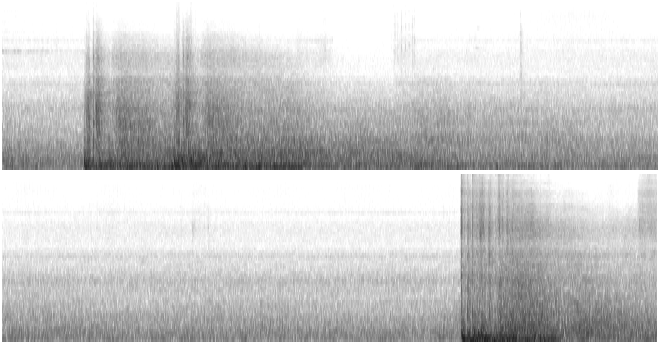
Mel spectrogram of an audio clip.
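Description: Heavy naval guns fire with deep, booming blasts.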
